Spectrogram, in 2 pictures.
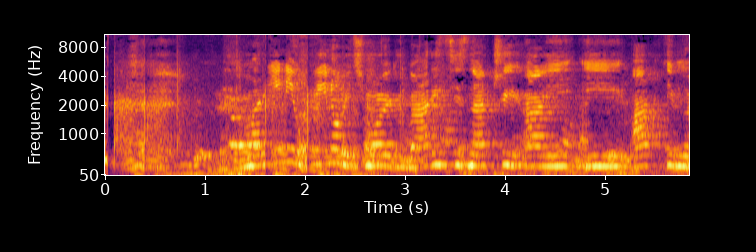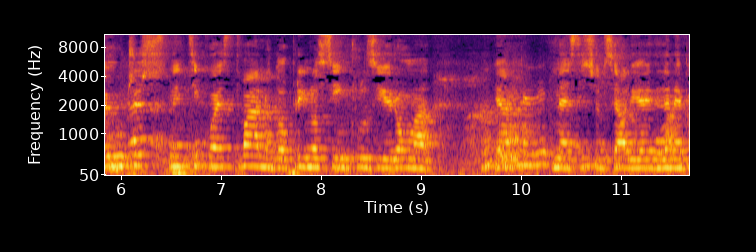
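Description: A young woman speaks calmly through a microphone in an echoing hall.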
